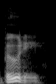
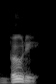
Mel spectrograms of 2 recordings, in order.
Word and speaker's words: Boutte: Boutte, and it was like it's just booty. Like It's when Boutte. he was drafted, we all looked up pronunciation.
